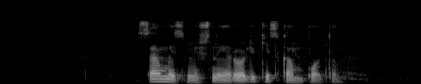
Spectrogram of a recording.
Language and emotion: Russian, neutral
